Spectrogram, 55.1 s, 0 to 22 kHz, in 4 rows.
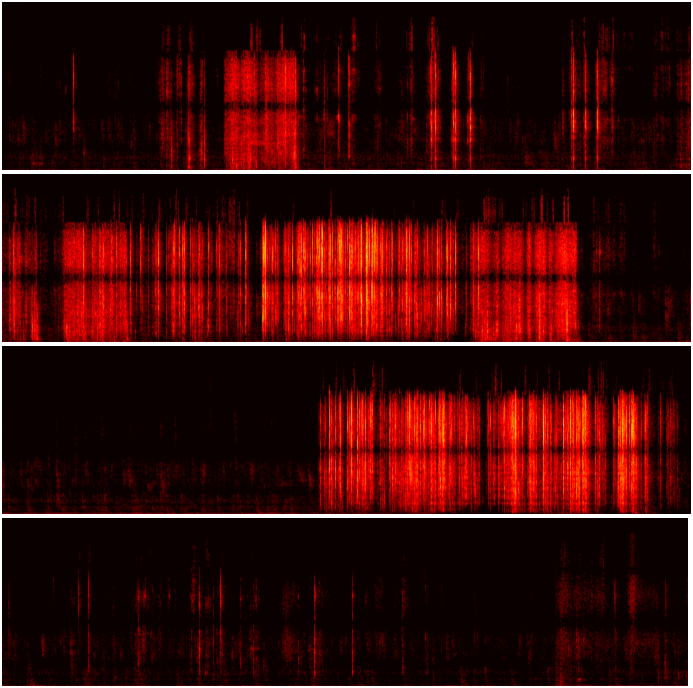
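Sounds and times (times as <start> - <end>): packaging crinkling and tearing: 3.2 - 7.1, 13.5 - 25.4, 33.9 - 41.1.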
